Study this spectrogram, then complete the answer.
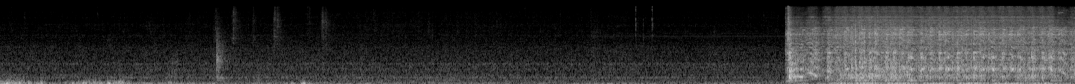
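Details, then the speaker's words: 1985 Mercedes 190E with KE-Jetronic and a rebuilt fuel system, fuel pressure raised from about 60 to 72 psi: a long stretch of weak, uneven cranking before the engine suddenly catches with a loud roar. Hard starting. "so we're super close we're almost at that was like 72 psi and she sounded like she wanted to she really wanted to"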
